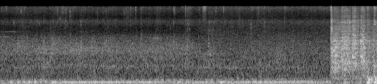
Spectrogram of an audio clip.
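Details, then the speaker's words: Rusi TC Macho 125 single-cylinder motorcycle started after being soaked in heavy rain: steady even thumping idle right after starting, no misfire or stumble; normal idle. "Wapo ating Rusi Tishimatsu 125 kahit na basang-basa sa ulan. Grabe ang lakas, no? Talagang power na power, oh."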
